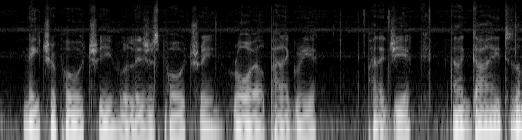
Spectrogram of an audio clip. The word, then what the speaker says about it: panegyric: Is that how you pronounce that word? Panegyric?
